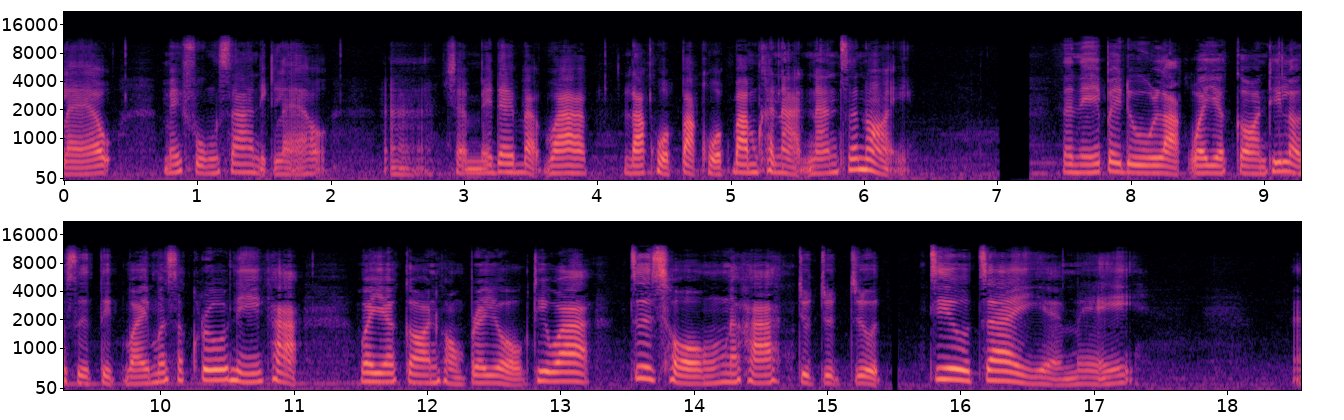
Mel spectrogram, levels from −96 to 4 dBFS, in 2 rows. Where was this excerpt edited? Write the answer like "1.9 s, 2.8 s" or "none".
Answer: none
